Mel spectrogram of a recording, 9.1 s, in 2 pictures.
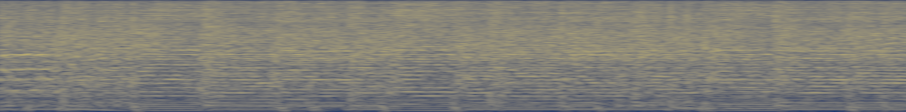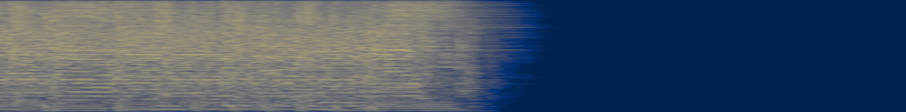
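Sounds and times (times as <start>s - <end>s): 
action beat: 0.0s - 7.1s.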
